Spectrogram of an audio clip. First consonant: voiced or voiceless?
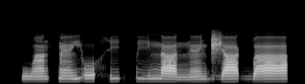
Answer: voiced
